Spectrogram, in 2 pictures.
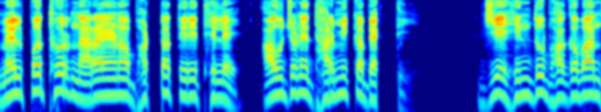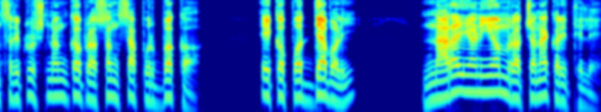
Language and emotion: Odia, neutral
